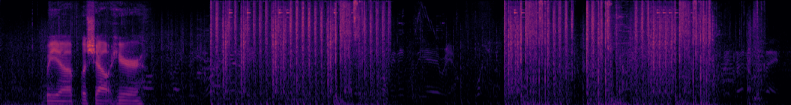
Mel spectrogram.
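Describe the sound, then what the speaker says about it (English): Precision airstrike explosions and gunfire crash through a video game battle in loud bursts and rattling volleys, repeating in waves under a player talking. "Precision airstrike standing by."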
